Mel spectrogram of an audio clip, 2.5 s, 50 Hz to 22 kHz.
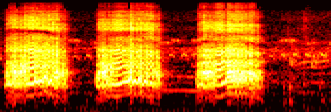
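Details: Wild red junglefowl hen, recorded 27 January 2015, gives three loud, harsh, raspy bursts, each about half a second long and separated by short pauses, over a quiet background.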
